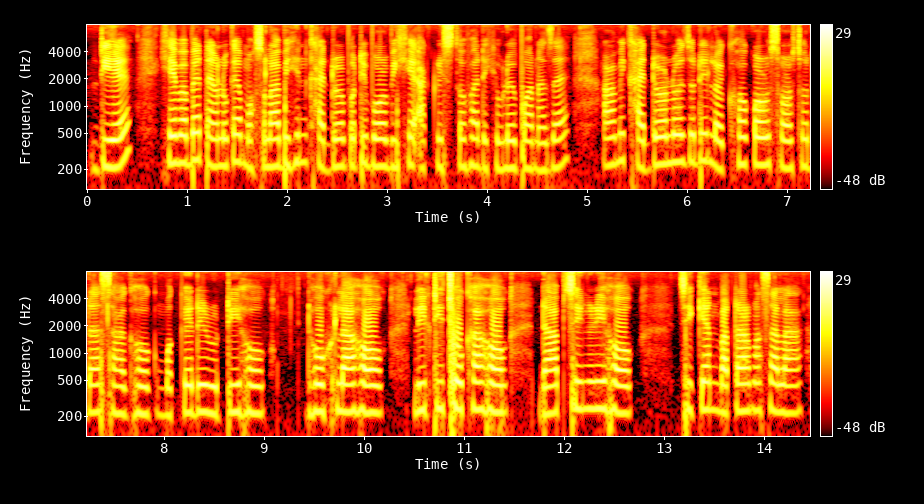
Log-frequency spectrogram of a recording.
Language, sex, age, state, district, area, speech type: Assamese, female, 30-45, Assam, Dibrugarh, rural, spontaneous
